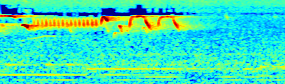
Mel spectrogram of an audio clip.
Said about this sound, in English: Why can't those birds running around in front of the cow's house not fly? Are they hurt? They are chickens, and they can't fly. They just run around the farmyard, and sometimes they give us some eggs to eat for breakfast.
